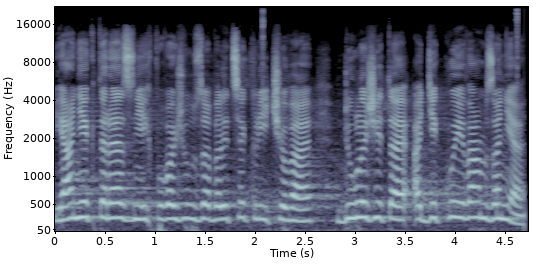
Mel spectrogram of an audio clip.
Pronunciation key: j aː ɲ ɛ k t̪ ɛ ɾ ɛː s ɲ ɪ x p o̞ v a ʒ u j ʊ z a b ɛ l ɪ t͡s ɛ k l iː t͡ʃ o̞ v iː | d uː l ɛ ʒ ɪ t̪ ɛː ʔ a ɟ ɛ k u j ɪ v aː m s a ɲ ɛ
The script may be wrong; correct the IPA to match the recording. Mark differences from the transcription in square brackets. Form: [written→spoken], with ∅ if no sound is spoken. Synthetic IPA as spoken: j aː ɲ ɛ k t̪ ɛ ɾ ɛː [s→z] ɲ ɪ x p o̞ v a ʒ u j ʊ z a [b→v] ɛ l ɪ t͡s ɛ k l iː t͡ʃ o̞ v [iː→ɛː] | d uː l ɛ ʒ ɪ t̪ ɛː ʔ a ɟ ɛ k u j ɪ v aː m [s→z] a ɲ ɛ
